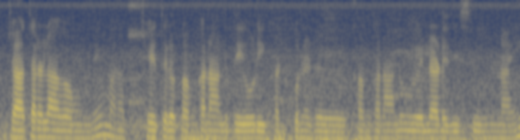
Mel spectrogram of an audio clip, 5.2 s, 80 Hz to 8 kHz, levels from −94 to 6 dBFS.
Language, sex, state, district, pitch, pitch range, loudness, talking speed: Telugu, female, Andhra Pradesh, Krishna, 145 Hz, 140-150 Hz, -20 LUFS, 125 wpm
